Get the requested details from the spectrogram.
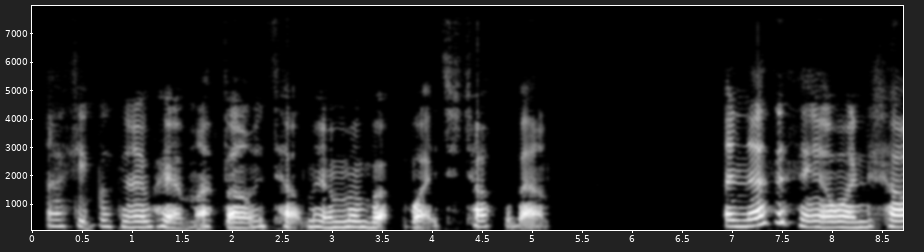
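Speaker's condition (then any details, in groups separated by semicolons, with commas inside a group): ALS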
